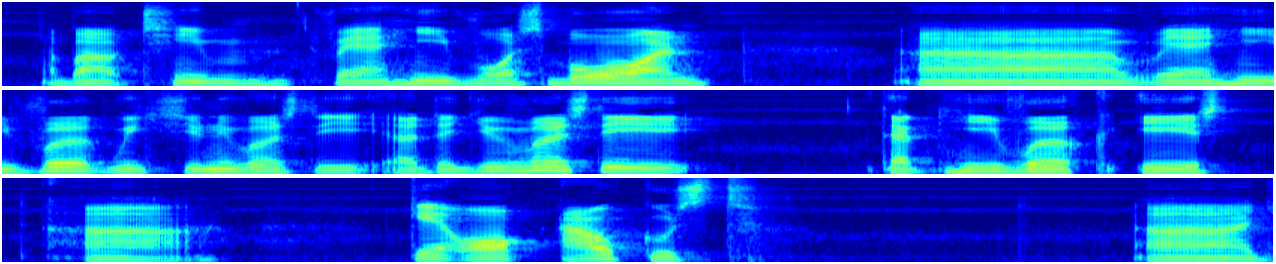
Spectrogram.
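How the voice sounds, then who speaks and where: Teaching physics online, a man with a sharp, mid-range voice switches between Thai and English. He uses many "uh" fillers and habitually checks in with "okay?"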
